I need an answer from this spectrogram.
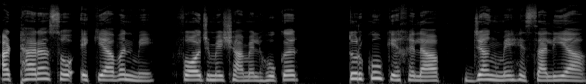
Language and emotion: Urdu, neutral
